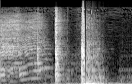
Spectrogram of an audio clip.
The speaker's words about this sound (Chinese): 但这个时候，我听到房门外男友回家的声音，是我熟悉的那一连串的声音：放安全帽、开大门、开了木门、关了大门，又关了木门，最后就是厕所门开关的声音。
